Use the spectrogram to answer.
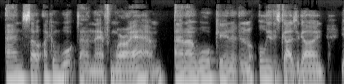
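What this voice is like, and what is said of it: American accent. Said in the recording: “That doesn't sound right with an American accent, does it? It doesn't sound good.”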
